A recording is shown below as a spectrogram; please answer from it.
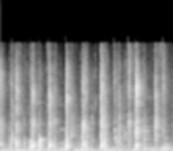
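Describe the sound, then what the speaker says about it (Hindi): Studio audience on a Bhojpuri TV game show clapping, a brief burst of dense applause, close and lively, lasting a couple of seconds. "जोरदार तालियां"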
